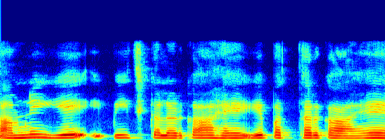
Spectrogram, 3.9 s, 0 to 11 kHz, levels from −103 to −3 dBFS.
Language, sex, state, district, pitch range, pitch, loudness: Hindi, female, Haryana, Jhajjar, 195-215 Hz, 205 Hz, -17 LUFS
